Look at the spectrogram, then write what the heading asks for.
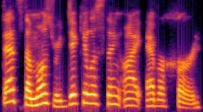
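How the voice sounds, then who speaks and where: A woman's voice: on the low side, sing-song, moderate pace, dry recording, clean studio sound. A woman acting in an old-time radio comedy as a sensible, theatrically exasperated young working woman with a wry manner.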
